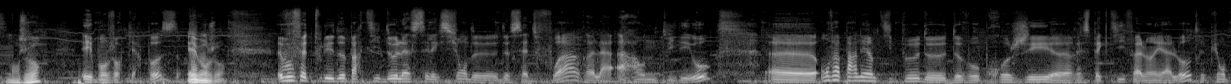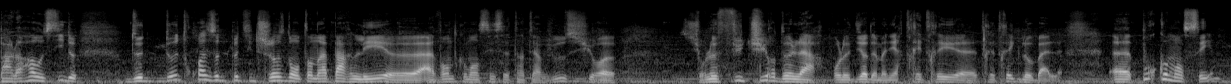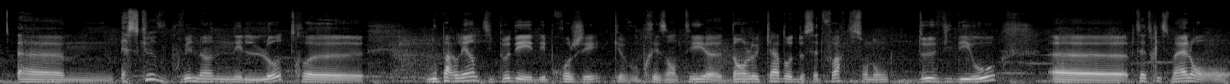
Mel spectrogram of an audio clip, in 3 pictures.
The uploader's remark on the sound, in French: Dernier entretien de la série enregistrée à l'occasion de la foire Around Video de Lille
